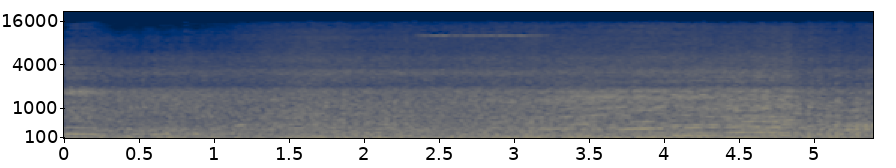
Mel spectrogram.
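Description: Engine of a six-wheeled 1958 Cadillac Eldorado Brougham convertible running at low speed amid street traffic noise, its note rising and falling about three to five seconds in.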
